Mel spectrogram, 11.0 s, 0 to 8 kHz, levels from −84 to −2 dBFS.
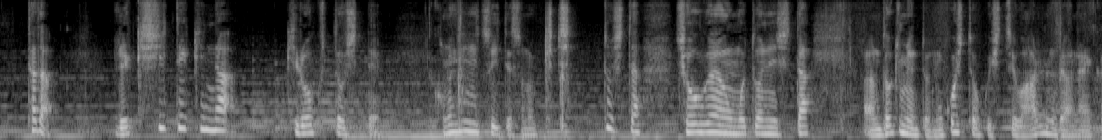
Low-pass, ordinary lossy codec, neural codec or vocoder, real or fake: none; none; none; real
